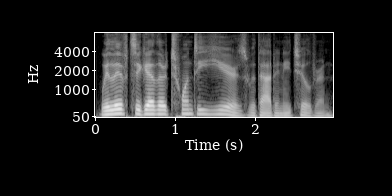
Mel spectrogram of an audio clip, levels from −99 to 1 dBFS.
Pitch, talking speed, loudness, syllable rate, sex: 115 Hz, 160 wpm, -19 LUFS, 5.3 syllables/s, male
